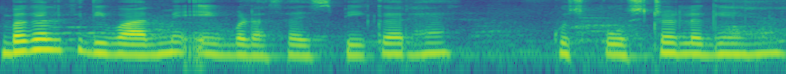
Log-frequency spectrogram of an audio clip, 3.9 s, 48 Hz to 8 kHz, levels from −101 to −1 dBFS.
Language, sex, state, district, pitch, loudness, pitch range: Hindi, female, Punjab, Pathankot, 200 Hz, -19 LUFS, 190-215 Hz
